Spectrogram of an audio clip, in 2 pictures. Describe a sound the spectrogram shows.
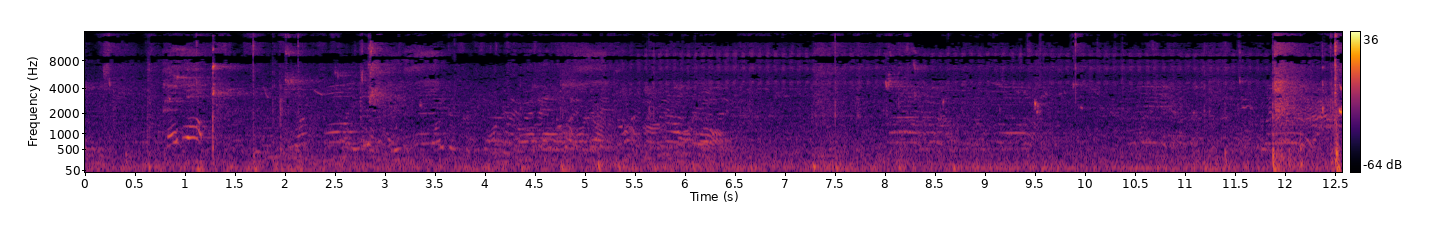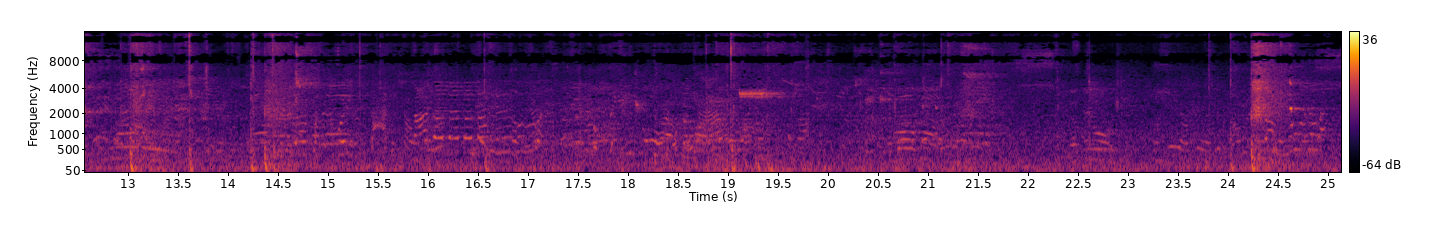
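Basketballs bounce on a hard court with sharp thuds.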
